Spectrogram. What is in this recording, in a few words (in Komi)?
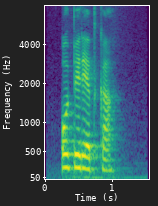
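"оперетка", Komi, female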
